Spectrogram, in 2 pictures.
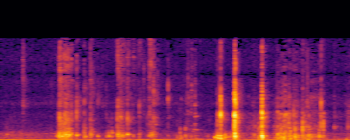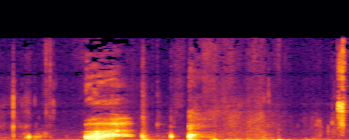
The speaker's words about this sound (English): Sorry, I have to take a sip of water. My voice is gone.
